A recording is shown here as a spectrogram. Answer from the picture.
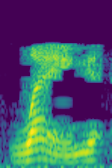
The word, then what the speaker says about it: Lange: The German theologian, I pronounce his name Lange, L-A-N-G-E.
